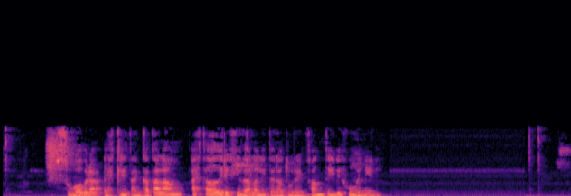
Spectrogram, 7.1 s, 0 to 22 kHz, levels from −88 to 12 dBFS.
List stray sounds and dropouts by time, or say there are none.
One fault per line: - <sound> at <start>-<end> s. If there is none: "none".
none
